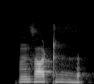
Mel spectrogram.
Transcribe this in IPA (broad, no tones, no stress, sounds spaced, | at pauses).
n z ɒ ʈ ə̤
